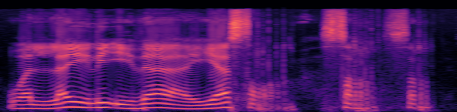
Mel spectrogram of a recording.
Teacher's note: memang ada riwayat yang menyatakan bahwa ra di sini bisa ditipiskan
